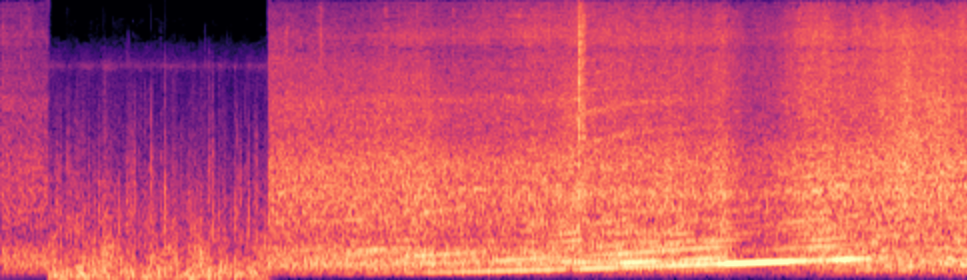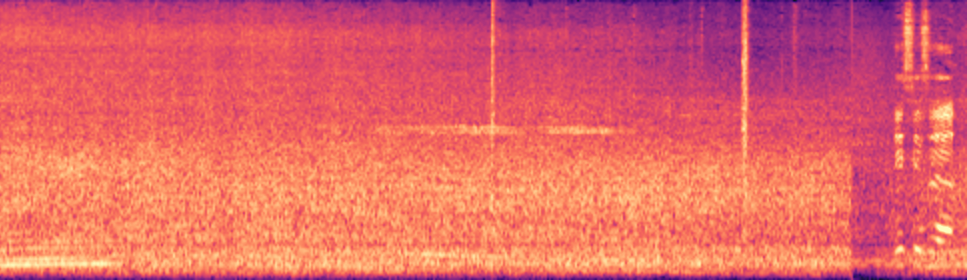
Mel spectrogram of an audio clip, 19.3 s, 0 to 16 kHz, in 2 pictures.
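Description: A Porsche Boxster S with a naturally aspirated 3.2 litre six-cylinder engine runs steadily, a close continuous rumble rising slightly in pitch as it revs, heavy wind buffeting over it, with speech in the background.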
